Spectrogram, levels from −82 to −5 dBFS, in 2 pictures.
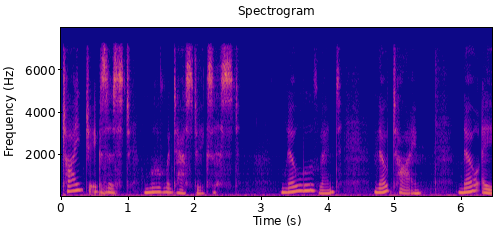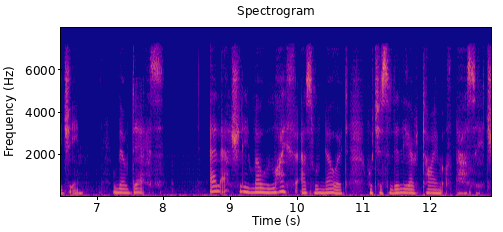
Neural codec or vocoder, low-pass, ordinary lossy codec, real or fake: autoencoder, 22.05 kHz, a latent of 192 numbers a frame, VITS, trained on many speakers; 7.2 kHz; MP3, 64 kbps; fake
